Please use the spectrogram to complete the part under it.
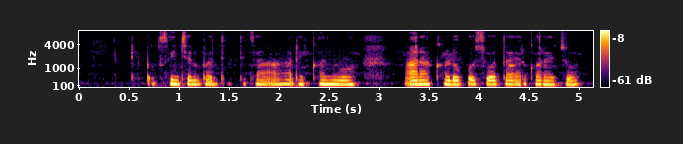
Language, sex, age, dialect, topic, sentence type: Marathi, male, 60-100, Southern Konkan, agriculture, question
